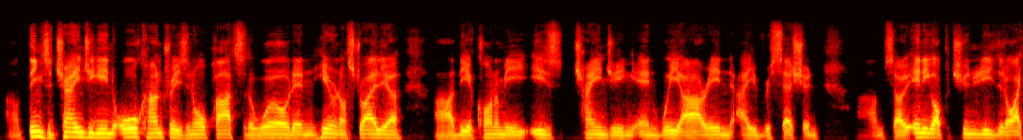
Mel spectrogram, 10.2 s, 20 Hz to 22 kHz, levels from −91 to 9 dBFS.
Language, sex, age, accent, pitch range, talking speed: English, male, 20-39, Australian, 90-120 Hz, 200 wpm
